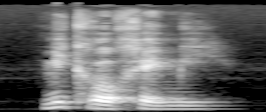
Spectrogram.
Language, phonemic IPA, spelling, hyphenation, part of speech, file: Dutch, /ˈmi.kroː.xeːˌmi/, microchemie, mi‧cro‧che‧mie, noun, Nl-microchemie.ogg
- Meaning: microchemistry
